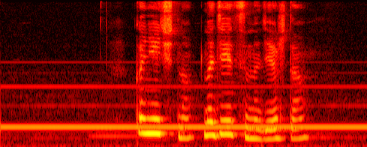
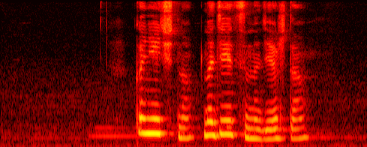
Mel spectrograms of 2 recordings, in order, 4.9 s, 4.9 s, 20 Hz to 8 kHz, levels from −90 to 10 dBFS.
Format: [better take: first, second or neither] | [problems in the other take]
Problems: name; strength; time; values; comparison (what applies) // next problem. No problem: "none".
second | background sound (Telephone); 8 dB below the speech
